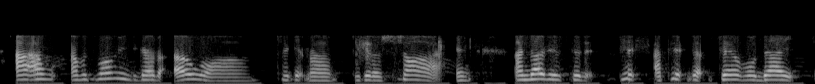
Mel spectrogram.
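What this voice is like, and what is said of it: Hoarse, weak voice. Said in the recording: “my voice is kind of gone this morning”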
